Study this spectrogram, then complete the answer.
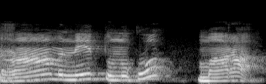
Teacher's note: यानी राम पर बल दिया जाता है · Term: बलाघात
